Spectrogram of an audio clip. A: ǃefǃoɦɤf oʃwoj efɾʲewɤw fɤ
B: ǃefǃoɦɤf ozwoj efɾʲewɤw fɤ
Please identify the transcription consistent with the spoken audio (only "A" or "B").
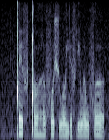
A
